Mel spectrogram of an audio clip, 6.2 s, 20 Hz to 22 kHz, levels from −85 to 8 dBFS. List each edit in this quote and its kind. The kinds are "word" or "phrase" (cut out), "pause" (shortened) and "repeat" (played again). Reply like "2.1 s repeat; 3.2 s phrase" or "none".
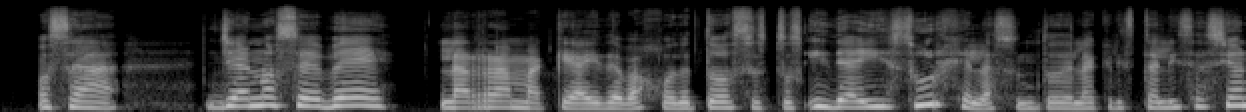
4.0 s word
